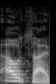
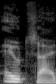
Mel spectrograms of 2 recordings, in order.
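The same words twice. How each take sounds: First: It is said in a plain, non-Canadian accent. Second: It is said in a Canadian accent. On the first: The speaker calls it wrong. "It's not outside" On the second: The speaker calls it right. "You have to have the Canadian accent"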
